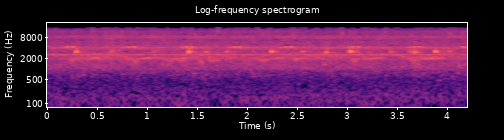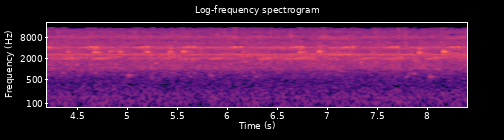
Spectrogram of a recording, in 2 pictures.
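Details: Frogs calling at a lake in a nature ambience recording: a dense, steady high-pitched chorus humming without pause, dotted with short sharp clicks that repeat irregularly several times a second over the constant drone.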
